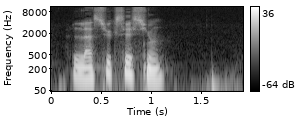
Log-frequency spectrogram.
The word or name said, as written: sequence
